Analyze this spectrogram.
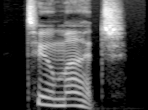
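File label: "too much", English, female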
